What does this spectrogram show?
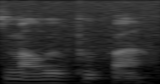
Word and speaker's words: Malupupa: As for my username, which is Malupupa, and yes, it's pronounced that way, there is a story behind it.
